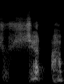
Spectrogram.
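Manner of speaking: soft whisper from somewhere behind. Narrating the scene, a voice whispers from the background at the players, background whisper. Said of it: "You hear a voice whisper from the background".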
